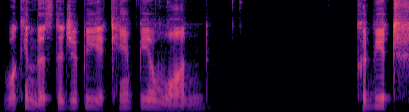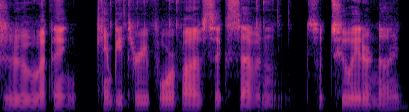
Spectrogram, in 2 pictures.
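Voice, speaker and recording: Casual puzzle solving out loud from a man whose mid-range voice moves at normal speed and comes across pushed, bright, clear and resonant. A cold leaves him congested and slightly scratchy as he hesitantly reasons along, revising himself as he goes.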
